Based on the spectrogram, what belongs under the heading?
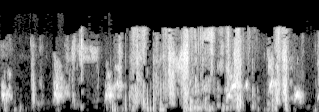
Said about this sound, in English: Better run, dog. You should have eaten him. Why are you talking? Why are you barking at me?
